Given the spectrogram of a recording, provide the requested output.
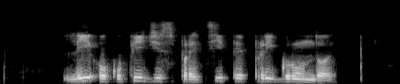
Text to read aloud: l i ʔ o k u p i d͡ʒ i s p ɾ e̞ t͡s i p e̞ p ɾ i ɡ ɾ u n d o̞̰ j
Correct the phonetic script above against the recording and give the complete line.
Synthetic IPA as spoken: l i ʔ o k u p i d͡ʒ i s p ɾ e̞ t͡s i p e̞ p ɾ i ɡ ɾ u n d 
